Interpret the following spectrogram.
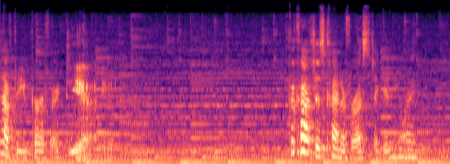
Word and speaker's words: focaccia: Focaccia is kind of rustic anyway. That's how it's pronounced.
